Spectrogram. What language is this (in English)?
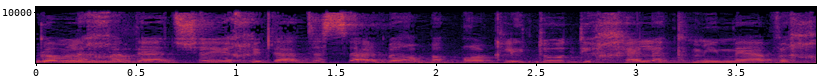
Hebrew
